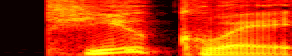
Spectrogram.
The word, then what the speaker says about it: Fuquay: How do you pronounce it? Fuquay.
